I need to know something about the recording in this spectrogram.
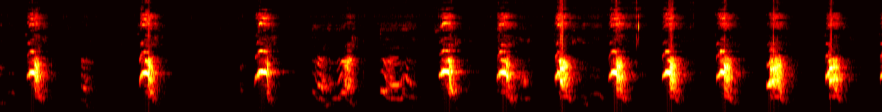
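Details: Barking from a Great Dane and a Yellow Lab: scattered barks at first, then a fast, tighter volley of repeated sharp barks, some doubled, toward the end.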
